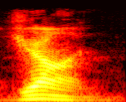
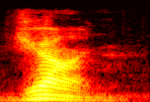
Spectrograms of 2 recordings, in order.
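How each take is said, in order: Both takes have the same delivery.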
